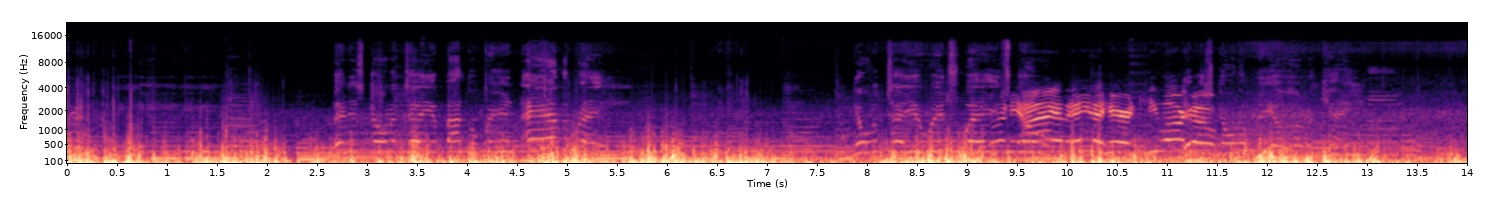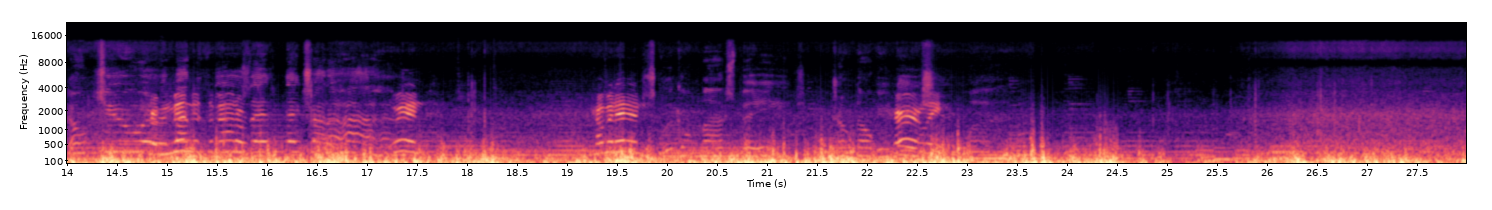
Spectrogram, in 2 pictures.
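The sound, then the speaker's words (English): Loud, continuous storm wind roars outdoors and buffets the microphone in heavy gusts beside a truck, rocking the truck and bending the trees sideways, with rumbling low-end noise throughout and occasional brief voice-like or bleating sounds breaking through. “You just wouldn't believe how much rocking the truck is doing.”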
